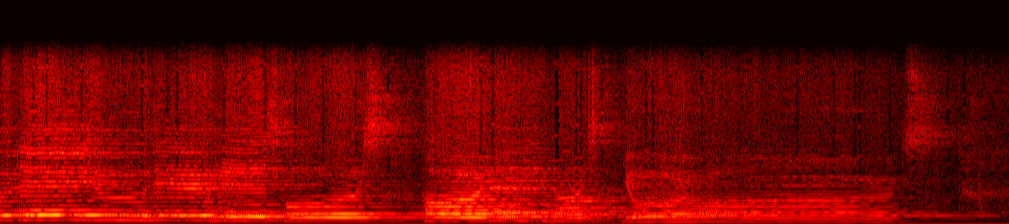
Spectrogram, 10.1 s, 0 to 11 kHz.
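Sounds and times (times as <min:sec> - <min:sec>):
man singing a cappella chant: 0:00.0 - 0:09.6.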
